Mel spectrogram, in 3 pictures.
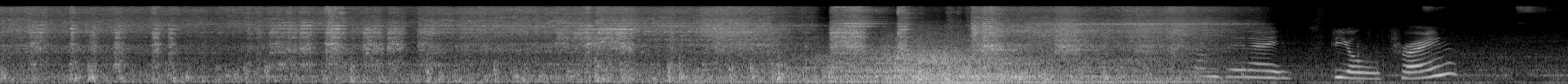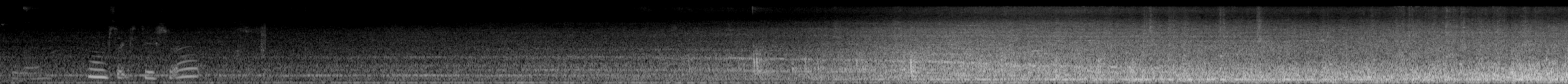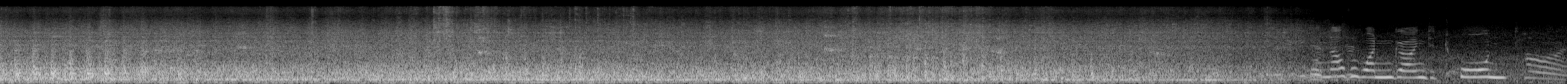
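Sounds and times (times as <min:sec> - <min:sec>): wheels clicking over rail joints: 0:00.0 - 0:12.2
freight train passing: 0:00.0 - 0:47.0.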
